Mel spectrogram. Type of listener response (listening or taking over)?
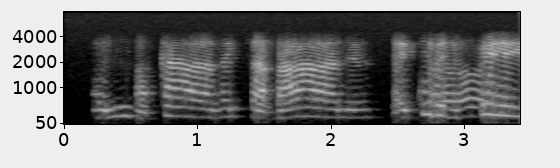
taking over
